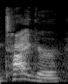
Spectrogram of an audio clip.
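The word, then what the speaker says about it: Tygrr: also how Spanish people spell cologne, and it's pronounced cologne. But to avoid all of that, really, y'all can just call me Tiger.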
